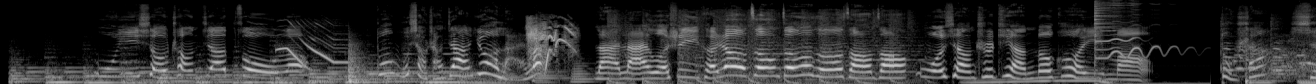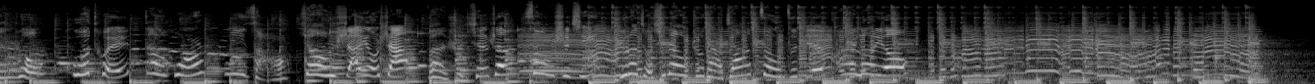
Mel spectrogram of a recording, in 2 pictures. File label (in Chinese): 女 广告 电台片花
